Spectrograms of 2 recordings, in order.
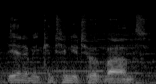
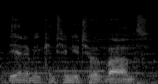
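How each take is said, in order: The two takes are said the same way.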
